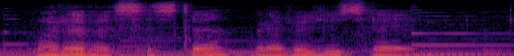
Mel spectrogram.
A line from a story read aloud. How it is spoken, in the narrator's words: he said in that Casanova voice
